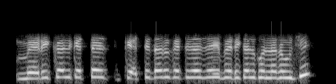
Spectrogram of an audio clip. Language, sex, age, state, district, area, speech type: Odia, female, 18-30, Odisha, Rayagada, rural, conversation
